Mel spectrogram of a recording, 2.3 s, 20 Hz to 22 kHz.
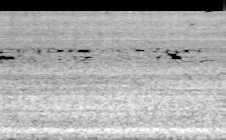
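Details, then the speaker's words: Vintage Rogers Akron Ohio M1950 military roaring stove, relit: loud, steady, even roar with no sputtering or pulsing; the pressurized gasoline burner runs strong and normal with a blue flame. "man that's some roaring going on there mil-spec and the uh you know 1950 roaring lantern and aurora roaring stove"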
